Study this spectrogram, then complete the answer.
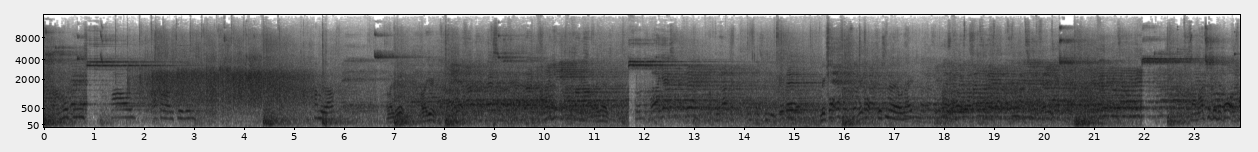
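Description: A referee blows a shrill whistle in a large echoing hall.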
